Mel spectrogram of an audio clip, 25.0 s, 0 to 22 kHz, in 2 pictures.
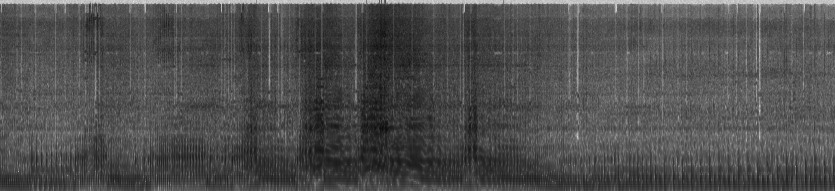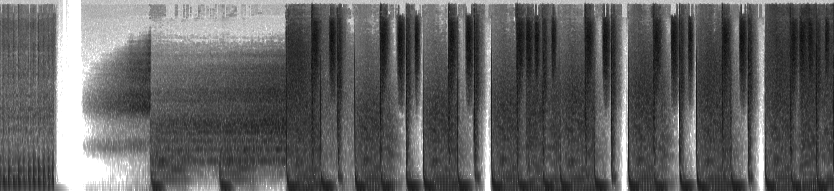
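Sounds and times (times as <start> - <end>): motorcycle engine revving and idling: 0.0 - 13.4, 19.3 - 25.0.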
